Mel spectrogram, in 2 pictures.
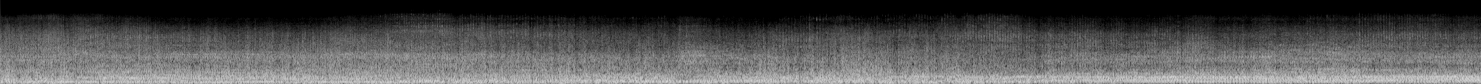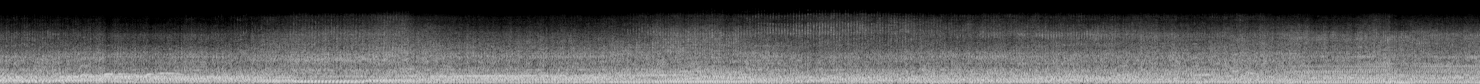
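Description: Small cycle kart engines running at speed on a race track, heard from the driver's seat. The engine note dips and then climbs back up about two-thirds of the way through.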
